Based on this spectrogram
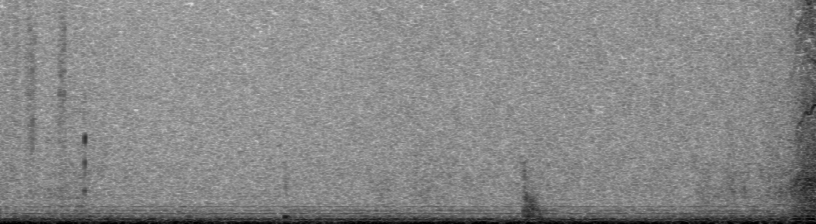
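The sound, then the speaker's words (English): A steady low rumble of traffic drones on for the whole stretch, faint and even, with a brief soft swell partway through and no voices. “Hear the sound of traffic.”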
